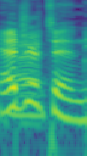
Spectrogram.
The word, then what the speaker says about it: Egerton: Taron Egerton. – Oh. Is that ah. right? Edgerton. Yeah, Edgerton. that was one of yeah.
